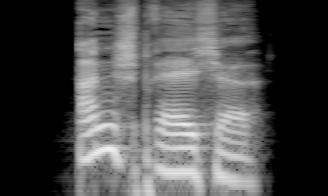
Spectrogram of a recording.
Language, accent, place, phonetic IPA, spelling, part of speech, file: German, Germany, Berlin, [ˈanˌʃpʁɛːçə], anspräche, verb, De-anspräche.ogg
- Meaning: first/third-person singular dependent subjunctive II of ansprechen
